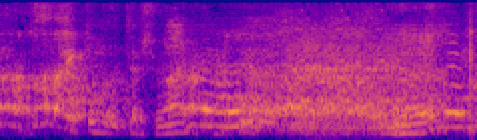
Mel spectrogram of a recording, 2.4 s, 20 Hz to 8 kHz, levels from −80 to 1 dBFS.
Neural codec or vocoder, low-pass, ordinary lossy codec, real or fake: codec, 16 kHz, 1.1 kbps, Voila-Tokenizer; none; none; fake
